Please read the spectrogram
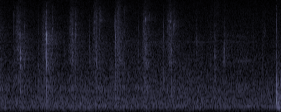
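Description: Playing cards being dealt one at a time face up from a deck onto a cloth-covered table: faint, short flicks, about two or three a second.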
